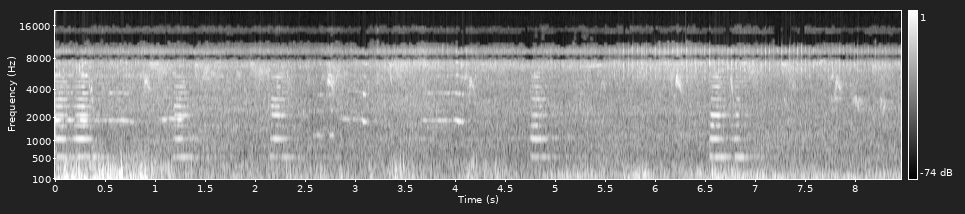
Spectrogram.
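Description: Horn of an approaching QSY diesel-electric locomotive sounding a series of short toots, the first about a second long, over a low rumble that is loudest in the first second.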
